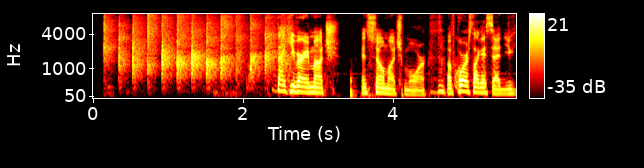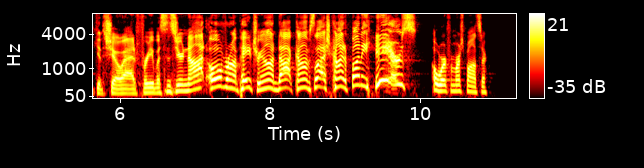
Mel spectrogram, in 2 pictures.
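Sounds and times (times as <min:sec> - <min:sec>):
hand clapping: 0:00.1 - 0:02.9
speech: 0:02.4 - 0:11.0.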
